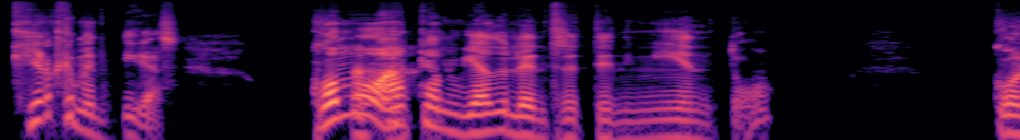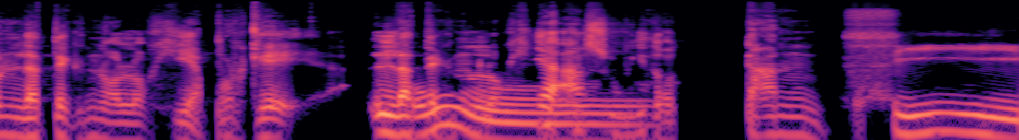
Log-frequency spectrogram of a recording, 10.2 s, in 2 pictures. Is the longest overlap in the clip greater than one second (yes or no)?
yes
